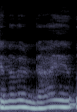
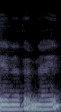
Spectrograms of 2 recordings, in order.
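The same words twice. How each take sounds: First: Higher, louder disbelieving question; retold incredulous echo. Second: Said in the usual way. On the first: Wife balks at staying another night, incredulous. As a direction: throw it back in mock disbelief.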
